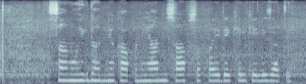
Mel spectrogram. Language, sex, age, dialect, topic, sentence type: Marathi, male, 18-24, Standard Marathi, agriculture, statement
